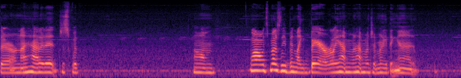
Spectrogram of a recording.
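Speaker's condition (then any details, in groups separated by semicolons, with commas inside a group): Cerebral palsy; hands affected, shaking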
